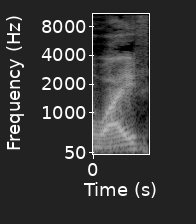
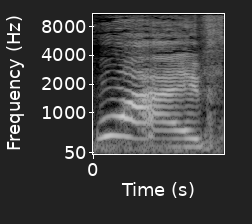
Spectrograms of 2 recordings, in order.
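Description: First: The word is said in a smooth, steady voice. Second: The voice cracks while saying the word.

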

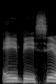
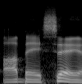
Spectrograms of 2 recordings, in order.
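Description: First: The letters are said the English way. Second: The letters are said the French way.

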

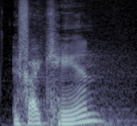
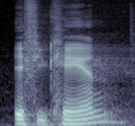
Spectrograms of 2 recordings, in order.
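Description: First: It is said as a gentle, questioning query. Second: It is said as a forceful exclamation.

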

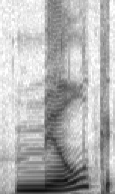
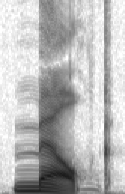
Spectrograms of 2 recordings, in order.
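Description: First: The vowel sounds like 'ih', as in 'milk'. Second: The vowel sounds like 'eh', as in 'melk'. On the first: The speaker calls it right. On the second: The speaker calls it wrong.

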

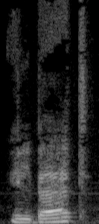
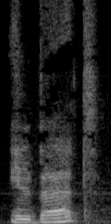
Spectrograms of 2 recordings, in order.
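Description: The two takes are said the same way.

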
